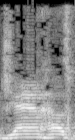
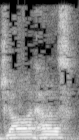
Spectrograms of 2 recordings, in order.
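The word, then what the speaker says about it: Jan Hus: It's really Jan Huss, but we pronounce it John Huss.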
